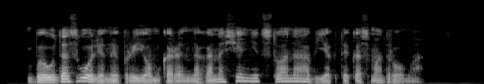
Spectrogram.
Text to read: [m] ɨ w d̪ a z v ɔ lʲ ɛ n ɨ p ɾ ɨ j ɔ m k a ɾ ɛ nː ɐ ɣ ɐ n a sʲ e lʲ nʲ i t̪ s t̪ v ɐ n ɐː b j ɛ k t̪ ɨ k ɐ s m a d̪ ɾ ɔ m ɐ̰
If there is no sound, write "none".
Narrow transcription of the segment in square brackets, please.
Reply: b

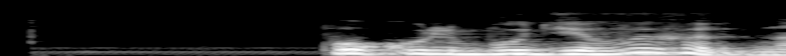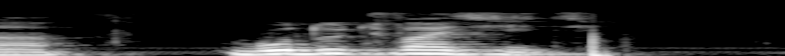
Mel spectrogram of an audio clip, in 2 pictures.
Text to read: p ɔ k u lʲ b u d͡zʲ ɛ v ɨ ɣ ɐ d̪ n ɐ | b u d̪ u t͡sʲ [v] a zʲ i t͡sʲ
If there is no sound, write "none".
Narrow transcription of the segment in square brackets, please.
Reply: v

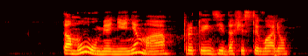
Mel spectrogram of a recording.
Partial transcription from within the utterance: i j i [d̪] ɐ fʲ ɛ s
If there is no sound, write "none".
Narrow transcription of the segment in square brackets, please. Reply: d̪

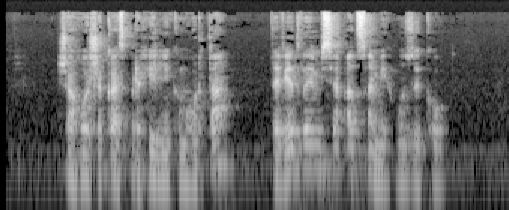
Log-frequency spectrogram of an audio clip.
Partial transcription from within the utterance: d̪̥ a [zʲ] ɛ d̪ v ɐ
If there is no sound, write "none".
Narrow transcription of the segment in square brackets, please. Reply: vʲ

